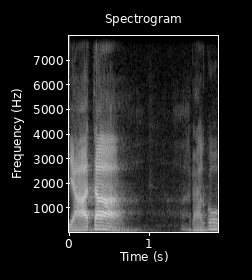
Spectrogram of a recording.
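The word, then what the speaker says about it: ידה: 번째 그 감사라는 단어가음 히브리어로 야다라고 발음이 됩니다 근데 다라고 하는 말은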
